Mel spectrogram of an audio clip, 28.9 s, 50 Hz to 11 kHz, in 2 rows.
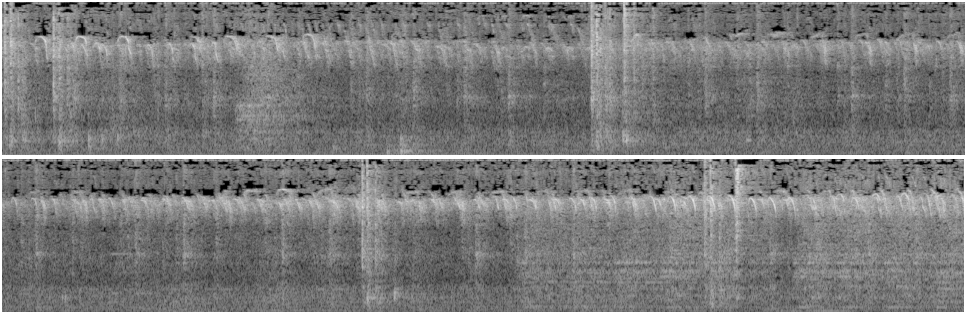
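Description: Many baby chicks peeping continuously: a dense chorus of short, high, falling cheeps, several a second. A few sharp knocks stand out about 9, 20 and 25 seconds in.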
